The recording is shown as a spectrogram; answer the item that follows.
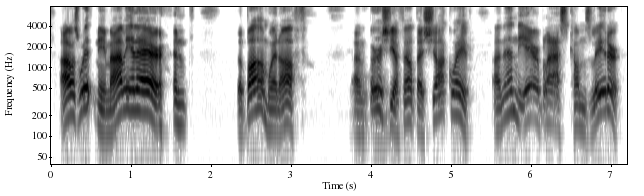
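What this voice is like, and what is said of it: Put-on Northern Irish accent. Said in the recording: “a rendition of a Northern Irish accent ... if he hears that impression”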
